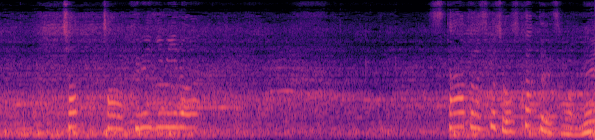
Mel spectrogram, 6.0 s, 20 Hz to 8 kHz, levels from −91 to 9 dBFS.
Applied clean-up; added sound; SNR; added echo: none; none; none; reverberation time 0.3 s.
